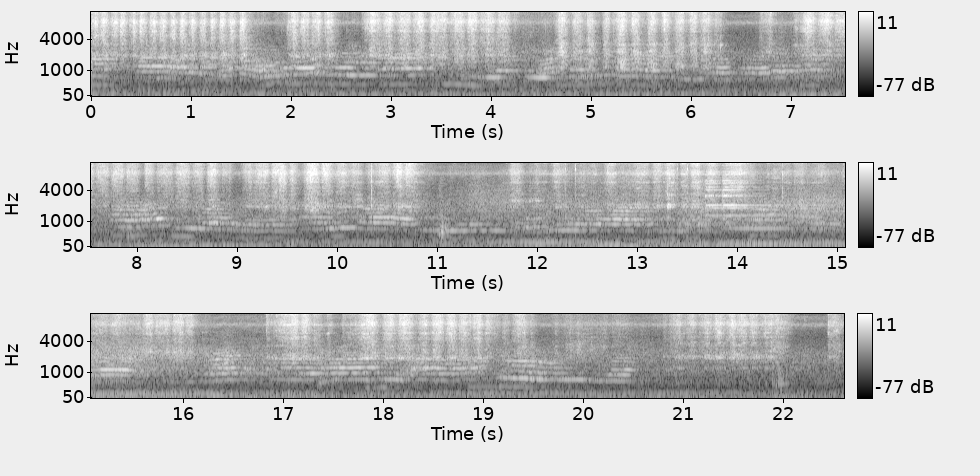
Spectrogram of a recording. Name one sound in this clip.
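Hands scrub a metal part with a rough pad.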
